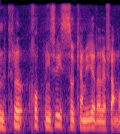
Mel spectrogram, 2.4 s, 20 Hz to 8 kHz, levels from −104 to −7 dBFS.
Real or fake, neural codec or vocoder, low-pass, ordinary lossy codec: fake; codec, 16 kHz in and 24 kHz out, 2.2 kbps, FireRedTTS-2 codec; 7.2 kHz; none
